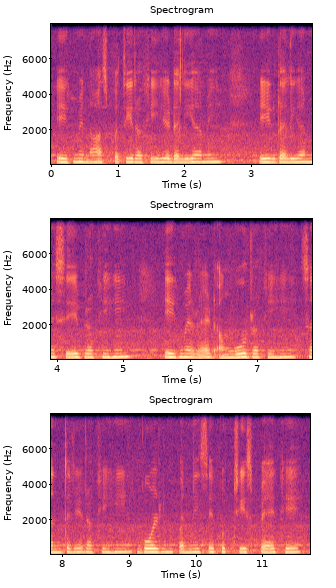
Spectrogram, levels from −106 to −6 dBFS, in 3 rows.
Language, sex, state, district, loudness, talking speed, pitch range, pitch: Hindi, female, Bihar, Darbhanga, -16 LUFS, 150 wpm, 185-195 Hz, 190 Hz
